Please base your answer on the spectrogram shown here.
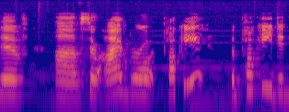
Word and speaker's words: Pocky: Uh, similarly, my mom and dad, they love calling pocky pokey.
